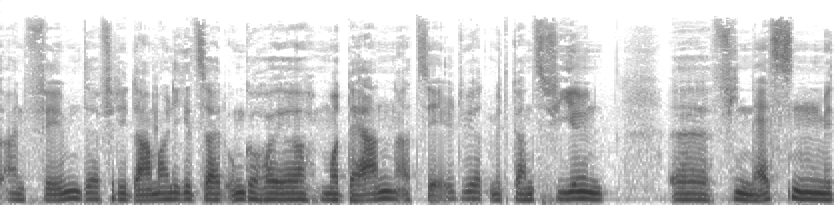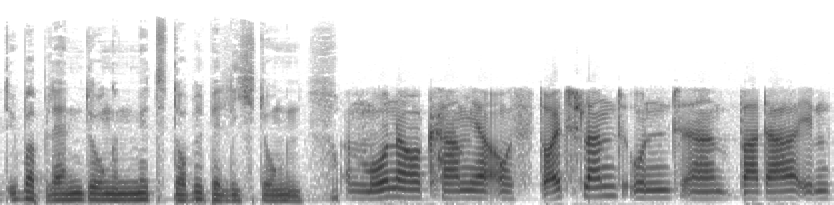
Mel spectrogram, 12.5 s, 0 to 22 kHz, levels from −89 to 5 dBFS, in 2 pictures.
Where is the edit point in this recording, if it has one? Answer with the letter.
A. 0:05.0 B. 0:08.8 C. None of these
B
